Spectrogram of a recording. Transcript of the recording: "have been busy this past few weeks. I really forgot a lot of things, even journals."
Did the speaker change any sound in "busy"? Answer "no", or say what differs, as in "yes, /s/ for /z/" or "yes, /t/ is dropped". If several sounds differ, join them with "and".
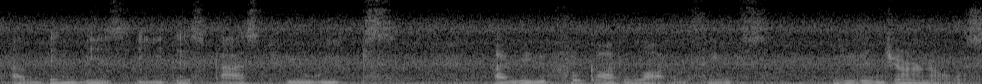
no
